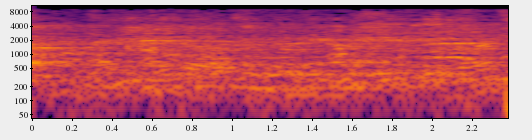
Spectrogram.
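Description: Many people talking at once in a large, echoing sports hall: spectators' chatter, with one voice rising as it calls out at the very start.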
